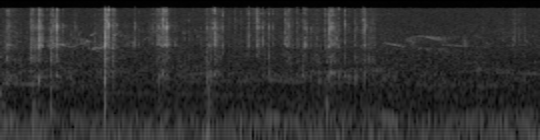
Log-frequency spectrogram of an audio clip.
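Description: Faint scattered clicks and rustles of a largemouth bass being landed and grabbed on a grassy pond bank, over a low steady rumble.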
